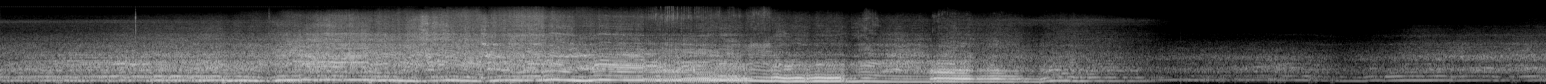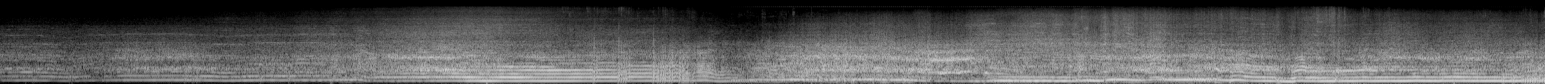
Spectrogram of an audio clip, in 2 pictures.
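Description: Lada 2107 race car's engine revving hard, the pitch climbing and falling again and again through gear changes and lifts for the corners. About twelve seconds in the sound drops off sharply and stays lower for several seconds, then builds back to full, loud revving from about twenty seconds in.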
